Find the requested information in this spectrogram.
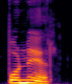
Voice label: "poner", Spanish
